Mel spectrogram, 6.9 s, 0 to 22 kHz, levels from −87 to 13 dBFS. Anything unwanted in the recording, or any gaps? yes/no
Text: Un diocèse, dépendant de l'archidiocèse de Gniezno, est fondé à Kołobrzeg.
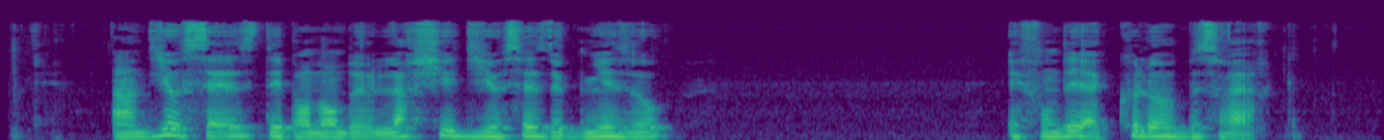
no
